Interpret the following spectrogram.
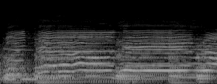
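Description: Music: a singer holds a long, wavering note over instrumental accompaniment.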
